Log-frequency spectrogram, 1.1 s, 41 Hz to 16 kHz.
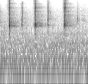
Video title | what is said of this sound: Lenox vs Kobalt vs Tekton folding utility knives NEW for 2020 | has a lot of give to it. I don't know if it's wore out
